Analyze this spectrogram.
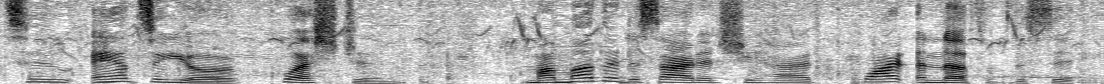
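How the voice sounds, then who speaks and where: A woman acting in an audio drama as a genteel young city woman out West, speaking politely and formally with an American accent and a gently teasing manner. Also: medium pitch, expressive, measured pace, a little hiss or hum. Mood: frank, composed. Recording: clear background ambience with horse hoof sounds.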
